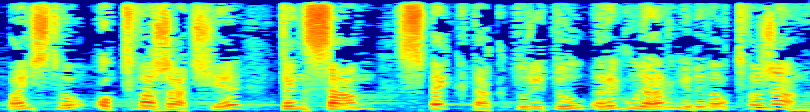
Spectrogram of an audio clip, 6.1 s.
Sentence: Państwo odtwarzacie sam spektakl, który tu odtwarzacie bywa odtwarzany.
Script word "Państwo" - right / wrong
right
